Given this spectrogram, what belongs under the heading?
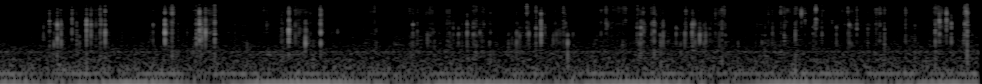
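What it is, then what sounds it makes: Plastic-wrapped pocket tissue pack being crinkled. A small, full pink pocket tissue pack wrapped in plastic film is squeezed and crinkled in both hands with long nails, then tilted. Dense, bright crackling crinkles come in short bursts over a faint, steady low hum.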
